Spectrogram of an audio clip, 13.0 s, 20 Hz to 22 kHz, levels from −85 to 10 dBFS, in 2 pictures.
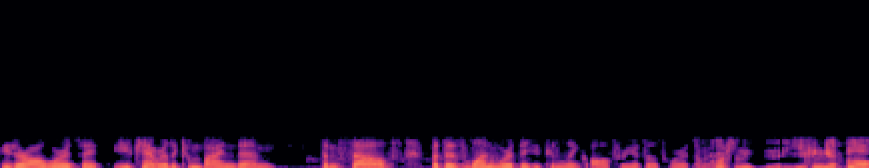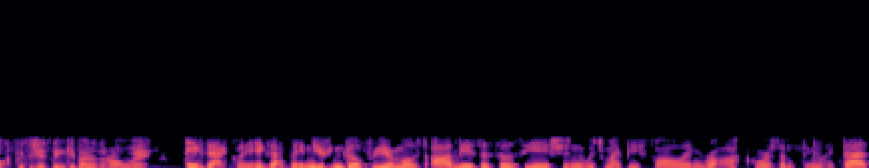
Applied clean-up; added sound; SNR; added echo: classical method spectral subtraction.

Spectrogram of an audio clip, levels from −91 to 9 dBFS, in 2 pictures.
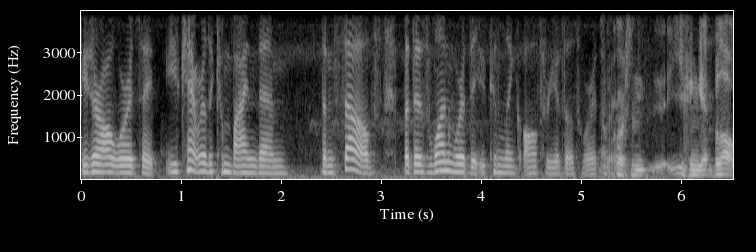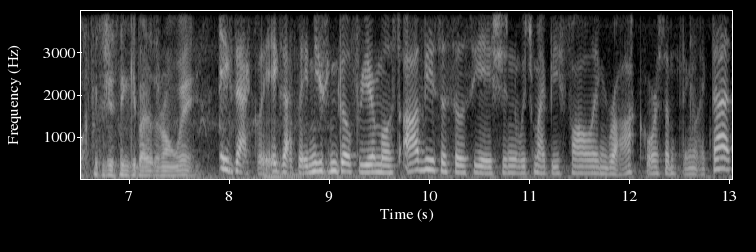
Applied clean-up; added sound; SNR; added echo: none; Crow + Bowed string instrument; 19 dB; none.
